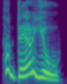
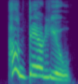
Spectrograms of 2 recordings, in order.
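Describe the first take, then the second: First: HOW hit hard, falling; first furious cry; outraged. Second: HOW hit hard, falling, more strained; second furious cry; outraged again. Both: Acted. Repeated outraged question.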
